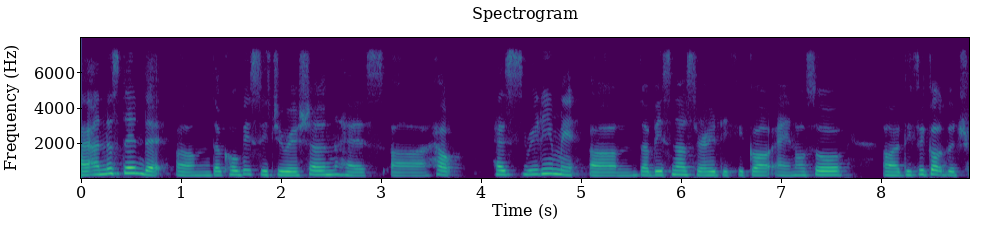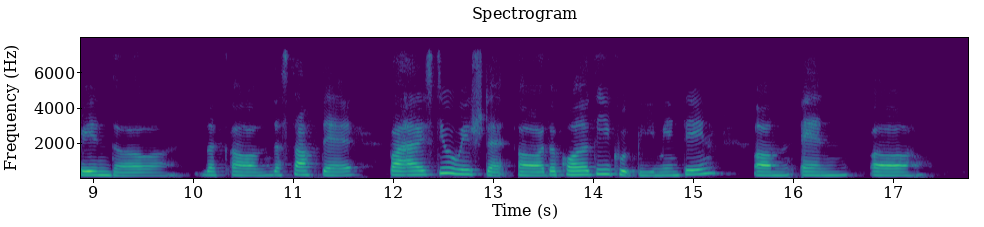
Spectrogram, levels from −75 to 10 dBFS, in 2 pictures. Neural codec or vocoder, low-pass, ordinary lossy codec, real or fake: codec, 16 kHz, 2 kbps, X-Codec, HuBERT features, trained on LibriSpeech; 7.2 kHz; none; fake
